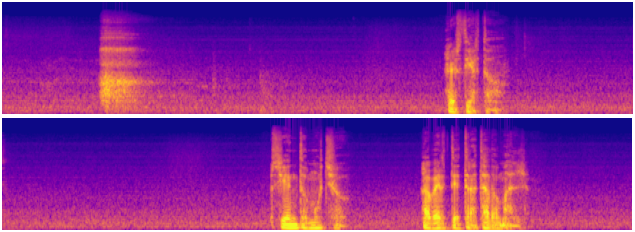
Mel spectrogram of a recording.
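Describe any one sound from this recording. Another young man speaks in short, low bursts.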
